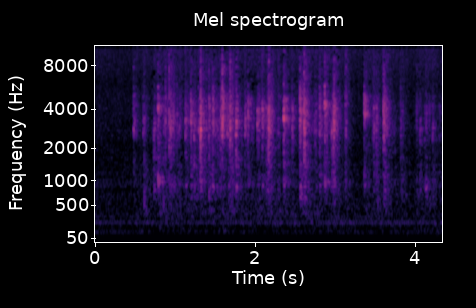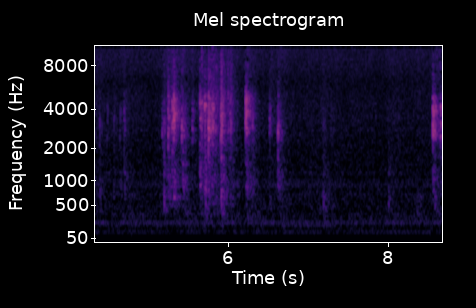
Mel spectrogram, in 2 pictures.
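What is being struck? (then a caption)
Plastic computer keyboard. Fingertips of both hands type on a black plastic computer keyboard resting on a wooden desk, producing rapid bursts of bright, short key taps with little ring. The typing comes in uneven runs with a brief pause midway, over a faint, steady low hum.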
